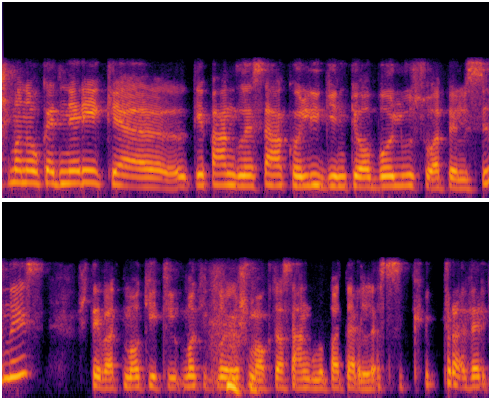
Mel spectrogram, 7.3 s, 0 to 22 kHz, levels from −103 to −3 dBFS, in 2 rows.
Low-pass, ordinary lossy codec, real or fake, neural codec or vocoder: 7.2 kHz; Opus, 32 kbps; real; none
